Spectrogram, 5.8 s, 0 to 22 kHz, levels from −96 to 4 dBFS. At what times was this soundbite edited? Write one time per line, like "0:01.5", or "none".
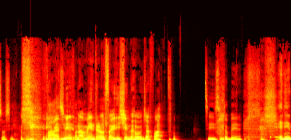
0:01.5
0:04.5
